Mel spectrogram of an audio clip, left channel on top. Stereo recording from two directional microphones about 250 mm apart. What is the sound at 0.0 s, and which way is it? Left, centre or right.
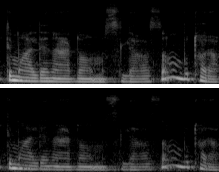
Speech, left.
